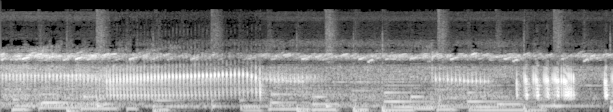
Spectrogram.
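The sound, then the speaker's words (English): A northern leopard frog from the Calgary area calls with a long, rattling, snore-like pulsed trill. Shorter bursts of rapid clucking pulses follow near the end, all over a steady high-pitched drone. “The northern leopard frog.”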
